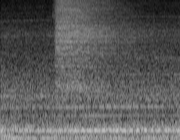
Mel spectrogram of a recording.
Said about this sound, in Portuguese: Agora estou a fazer eh, Porto Aregos. E quanto tempo é que demora esse trajeto que faz? Neste comboio que é interregional, que para só nas estações, cerca de hora e meia.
